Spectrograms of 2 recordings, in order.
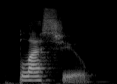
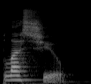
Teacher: In some cases, you almost hear a sh sound in there. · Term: coalescence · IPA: [ʃ]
